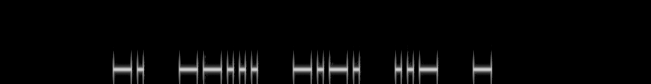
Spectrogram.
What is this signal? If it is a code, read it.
Morse code, heard as a keyed tone, about 20 wpm, spaced as for 15 wpm, 700 Hz. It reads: N7CUT
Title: 173 Lesson 28g - Number 9 - Call Signs 20wpm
